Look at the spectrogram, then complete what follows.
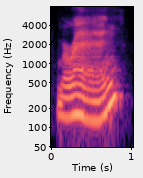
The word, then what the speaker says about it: meringue: uh so timbre good and then for meringue meringue um we have an er vowel unstressed and then rang is um just like rang like i rang the bell again another a vowel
